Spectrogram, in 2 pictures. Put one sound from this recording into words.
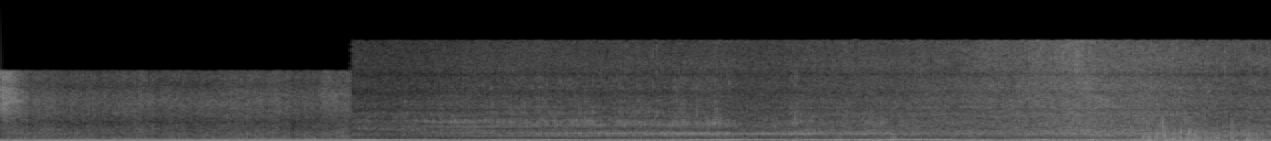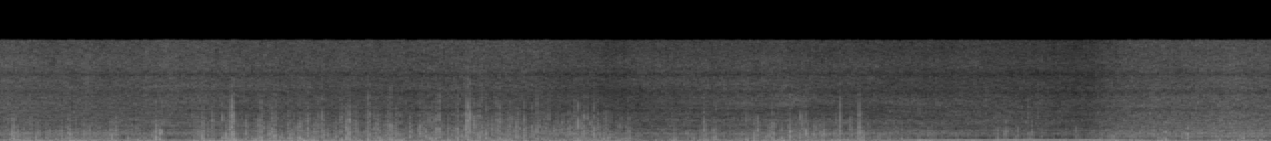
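Wind rushes past on a moving road.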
